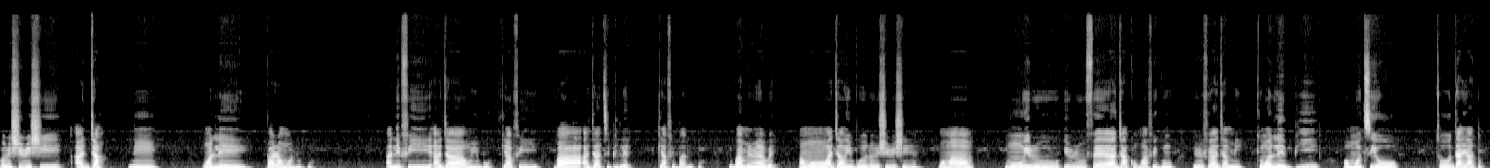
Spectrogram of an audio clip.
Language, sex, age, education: Yoruba, female, 30-45, tertiary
